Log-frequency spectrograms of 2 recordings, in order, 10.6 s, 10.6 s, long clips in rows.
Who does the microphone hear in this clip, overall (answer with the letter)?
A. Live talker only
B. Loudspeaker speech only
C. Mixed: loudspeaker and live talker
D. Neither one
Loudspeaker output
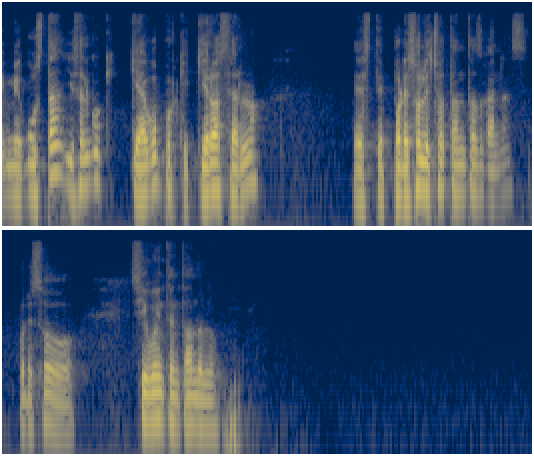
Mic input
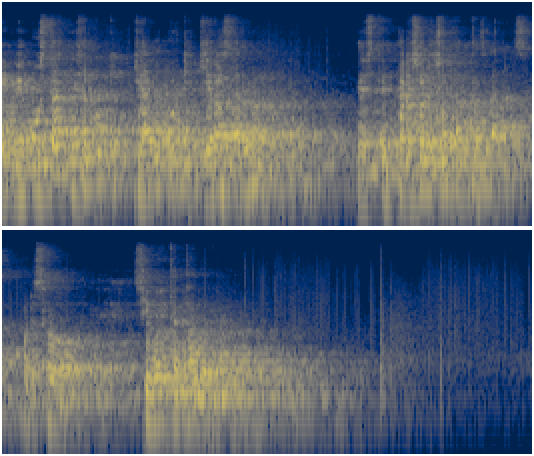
B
